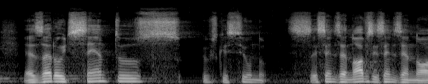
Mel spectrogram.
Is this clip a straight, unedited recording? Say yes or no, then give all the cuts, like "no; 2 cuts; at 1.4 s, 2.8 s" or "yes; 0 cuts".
no; 1 cut; at 2.8 s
